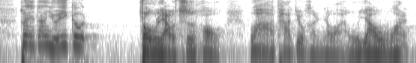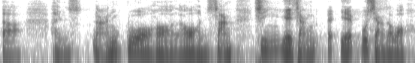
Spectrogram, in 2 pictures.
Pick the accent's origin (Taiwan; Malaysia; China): Malaysia; Penang; 我是槟城人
